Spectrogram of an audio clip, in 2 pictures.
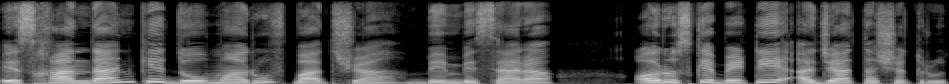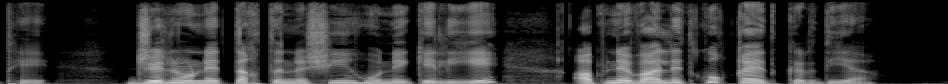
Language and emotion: Urdu, neutral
